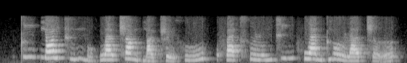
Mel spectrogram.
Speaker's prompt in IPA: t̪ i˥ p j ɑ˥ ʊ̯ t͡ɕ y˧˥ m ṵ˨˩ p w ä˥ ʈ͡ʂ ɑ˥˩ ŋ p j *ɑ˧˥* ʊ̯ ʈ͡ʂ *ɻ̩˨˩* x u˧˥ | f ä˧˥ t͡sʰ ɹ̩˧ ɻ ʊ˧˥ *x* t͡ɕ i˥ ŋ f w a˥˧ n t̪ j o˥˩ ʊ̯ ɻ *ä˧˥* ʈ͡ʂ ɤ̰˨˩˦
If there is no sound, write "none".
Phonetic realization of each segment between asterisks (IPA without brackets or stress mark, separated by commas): ɑ˩, ɻ̩˨˩, ŋ, ä˧˥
